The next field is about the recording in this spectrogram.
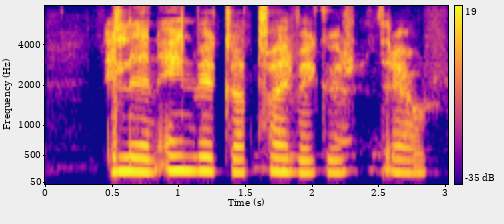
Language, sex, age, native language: Icelandic, female, 14, Icelandic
